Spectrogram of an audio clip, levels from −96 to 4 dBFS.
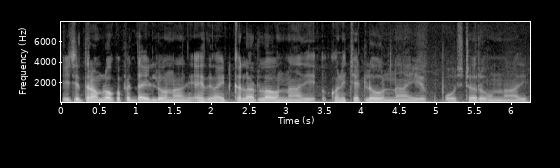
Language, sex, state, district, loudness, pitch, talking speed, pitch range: Telugu, male, Telangana, Mahabubabad, -22 LUFS, 95 Hz, 155 wpm, 95-100 Hz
